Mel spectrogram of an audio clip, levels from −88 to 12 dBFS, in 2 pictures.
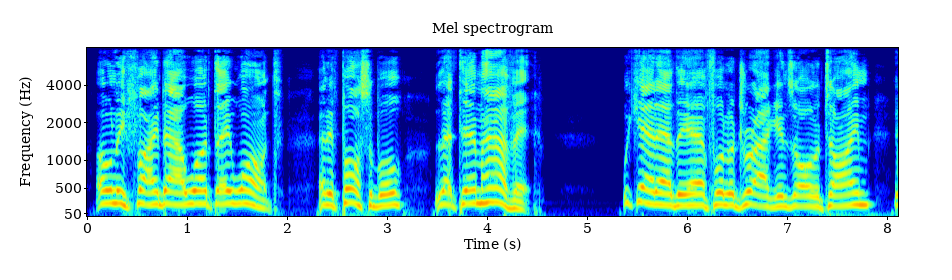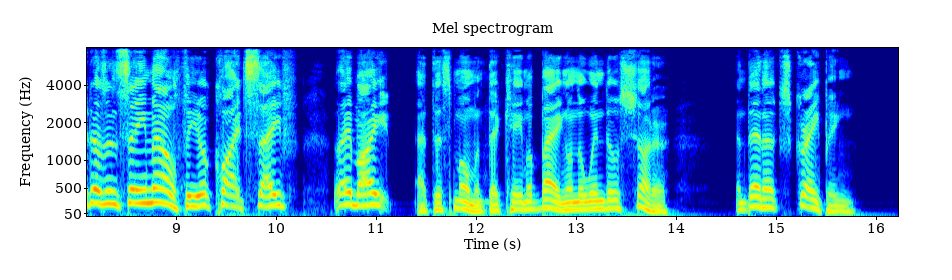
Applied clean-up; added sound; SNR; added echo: none; none; none; none.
